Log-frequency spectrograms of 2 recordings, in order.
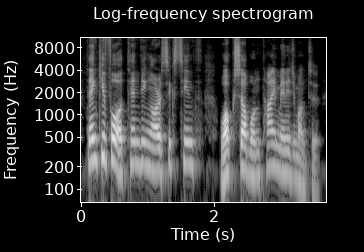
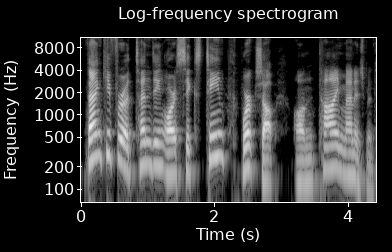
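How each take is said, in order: First: It is read flatly with no word stress. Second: Content words are read with strong stress. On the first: The speaker calls it wrong. "강세를 안 주면... 이렇게 읽으면 빵점입니다" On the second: The speaker calls it right. "이렇게 읽어야 됩니다"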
